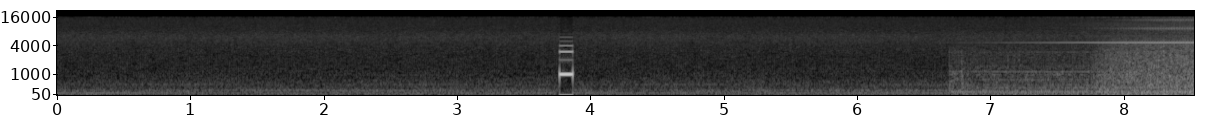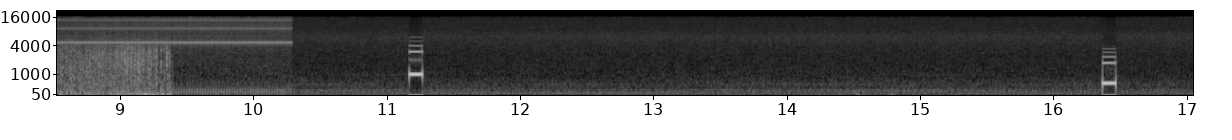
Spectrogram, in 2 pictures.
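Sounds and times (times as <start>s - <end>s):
high thin tone: 6.7s - 10.3s
hissing droning swell: 6.7s - 10.3s
low steady hum: 6.7s - 10.3s.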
